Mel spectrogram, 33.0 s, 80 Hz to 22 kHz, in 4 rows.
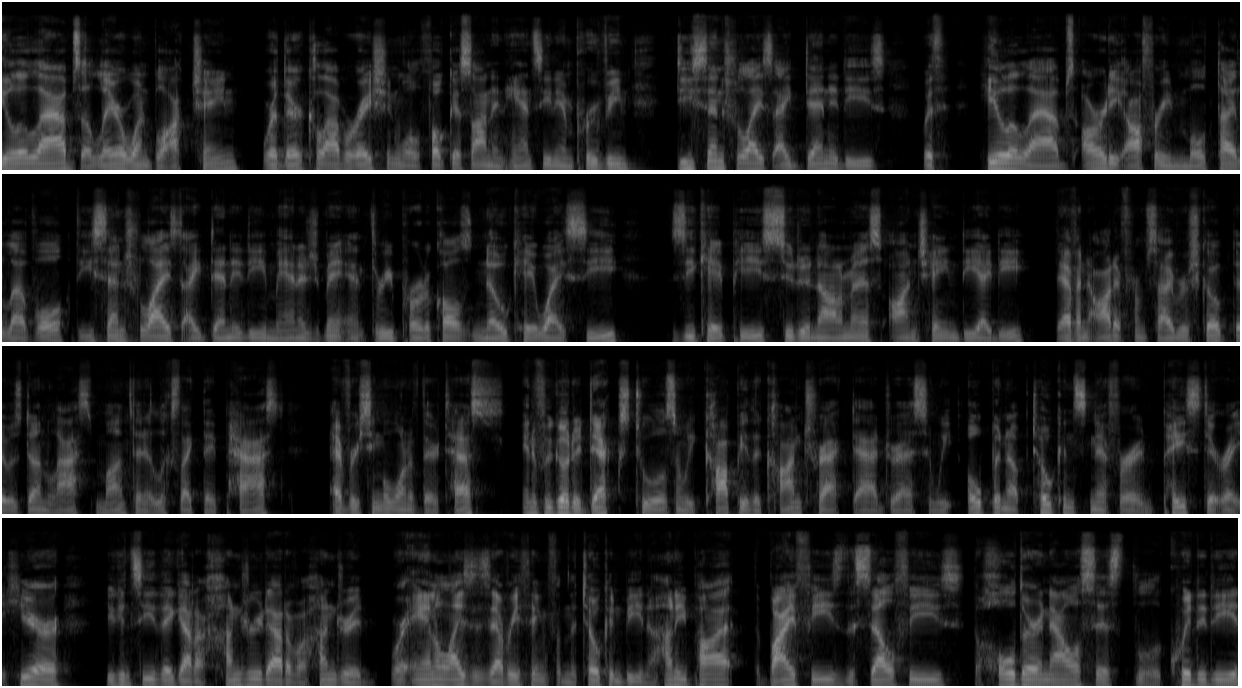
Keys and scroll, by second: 15.2 alt+q, 22.4 alt+q.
